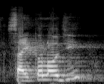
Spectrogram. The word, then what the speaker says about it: psychology: अंग्रेजी में दो वर्ड है, साइकोलॉजी और स्यूडो, PSYCHOLOGY और PSEUDO। ऐसे शब्दों में प खामोश है।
